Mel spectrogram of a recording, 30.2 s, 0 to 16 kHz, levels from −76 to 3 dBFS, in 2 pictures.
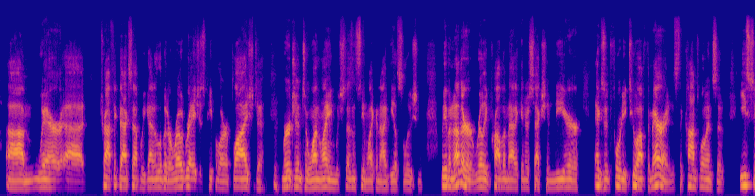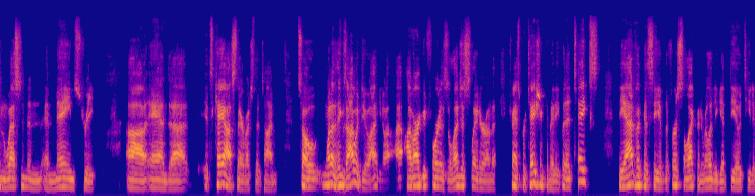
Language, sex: English, male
